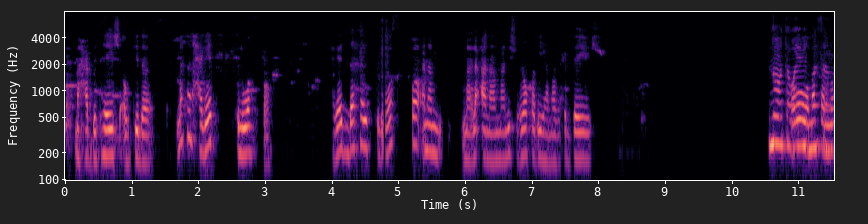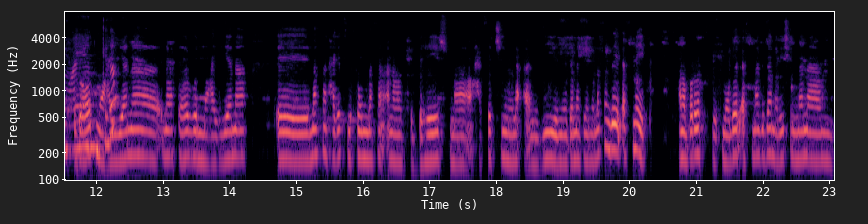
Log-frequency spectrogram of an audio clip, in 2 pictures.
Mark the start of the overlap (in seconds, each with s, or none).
10.9 s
